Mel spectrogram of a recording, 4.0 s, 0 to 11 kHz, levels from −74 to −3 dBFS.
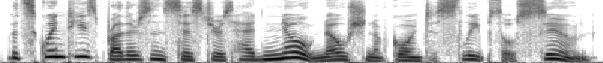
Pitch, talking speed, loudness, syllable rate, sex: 205 Hz, 210 wpm, -16 LUFS, 4.7 syllables/s, female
